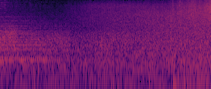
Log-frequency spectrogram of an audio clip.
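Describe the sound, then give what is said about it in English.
Rough surf on a stormy ocean churns steadily with gusting wind, a dense, continuous roar heavy in the low end, loud, with no voices or distinct individual wave breaks. “Out on the stormy ocean, the James Caird is in constant danger of capsizing.”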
